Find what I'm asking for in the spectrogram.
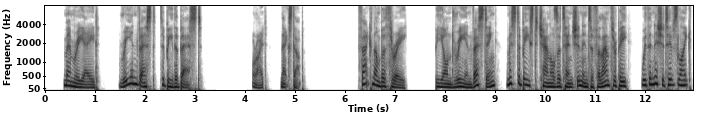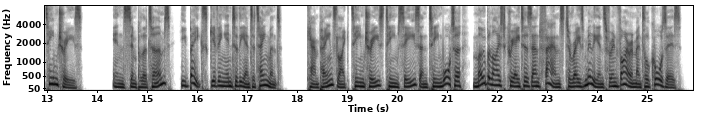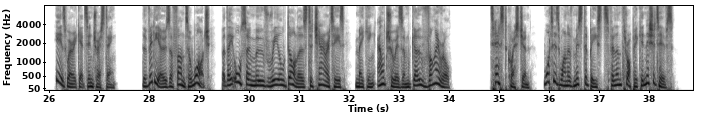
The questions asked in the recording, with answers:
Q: What is one of MrBeast's philanthropic initiatives?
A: Correct answer. Team Trees.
